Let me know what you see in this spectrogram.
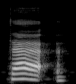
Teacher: The pronunciation is like the English T except you should release your breath with a strong burst of air.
